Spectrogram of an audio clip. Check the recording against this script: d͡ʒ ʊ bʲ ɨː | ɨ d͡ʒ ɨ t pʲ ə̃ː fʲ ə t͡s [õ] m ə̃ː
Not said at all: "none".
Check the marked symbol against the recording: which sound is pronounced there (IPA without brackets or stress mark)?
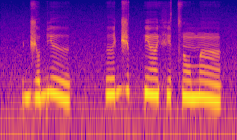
õ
